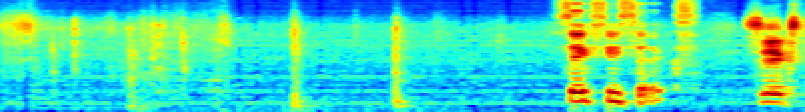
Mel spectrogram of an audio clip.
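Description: A sheet of paper rustles as it is turned.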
